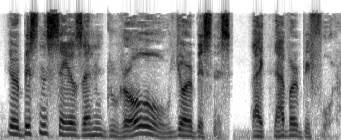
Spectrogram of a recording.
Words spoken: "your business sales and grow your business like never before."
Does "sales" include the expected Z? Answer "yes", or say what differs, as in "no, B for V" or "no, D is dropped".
yes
